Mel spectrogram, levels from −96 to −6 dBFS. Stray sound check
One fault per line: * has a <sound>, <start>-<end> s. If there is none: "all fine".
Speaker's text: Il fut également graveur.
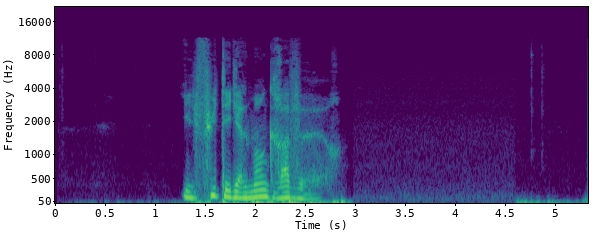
all fine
